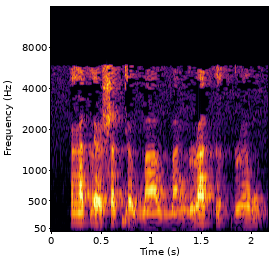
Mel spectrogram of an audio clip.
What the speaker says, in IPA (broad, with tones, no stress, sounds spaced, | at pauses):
ɣ a˦˥ t̚ l əː˨˩˦ ʂ a˦˥ t̚ j ə˨˩˨ w m aː˨˩ w m a˨˩˨ ŋ ɹ a˦˥ t̚ ɣ ə˨˩ k̚ ɹ ə˧˥ w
